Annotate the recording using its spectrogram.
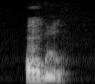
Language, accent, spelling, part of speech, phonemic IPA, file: French, France, anglo-, prefix, /ɑ̃.ɡlo/, LL-Q150 (fra)-anglo-.wav
- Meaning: Anglo-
